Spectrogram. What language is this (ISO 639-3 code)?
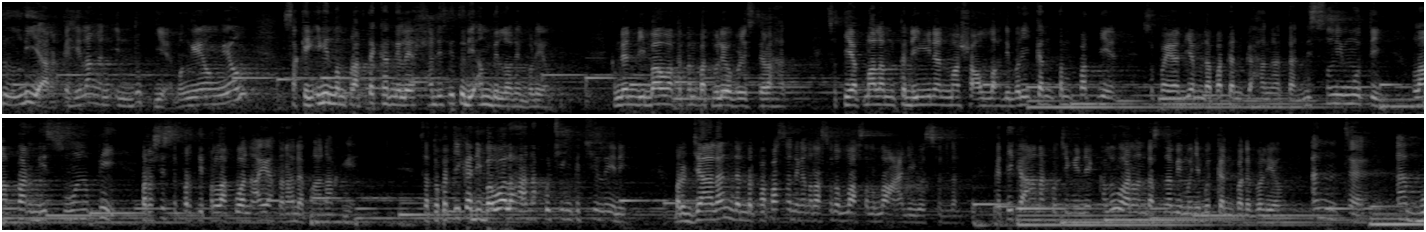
ind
